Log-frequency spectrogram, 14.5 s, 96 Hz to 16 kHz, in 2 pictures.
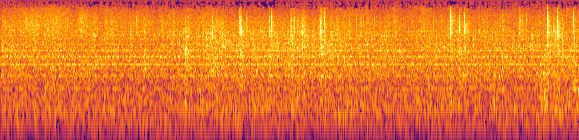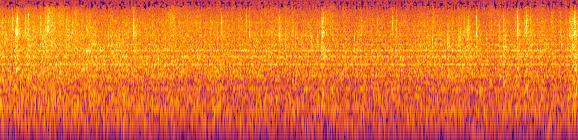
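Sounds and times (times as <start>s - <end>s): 
steady rain falling: 0.3s - 14.4s.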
